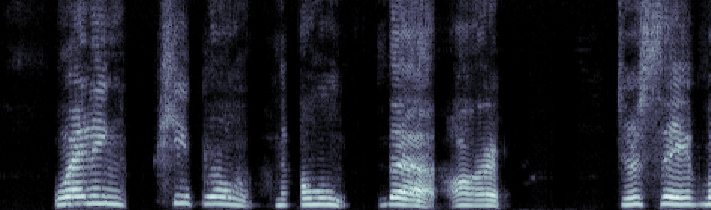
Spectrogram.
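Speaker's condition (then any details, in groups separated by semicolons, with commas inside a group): Cerebral palsy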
